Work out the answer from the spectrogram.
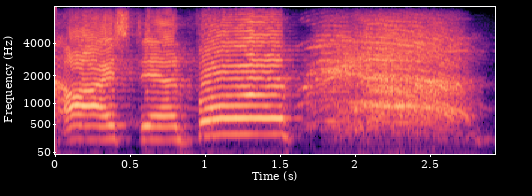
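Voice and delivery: slow, high, ringing shout; declaration shout. Shown as a demonstration. Leading declarations, a slow high freedom shout. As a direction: proclaim it to the rafters. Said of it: "the last statement is".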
